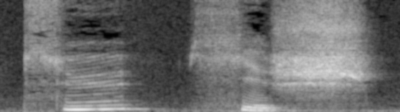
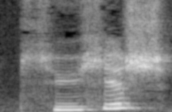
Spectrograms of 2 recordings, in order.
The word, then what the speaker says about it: psychisch: Psychisch, psychisch.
